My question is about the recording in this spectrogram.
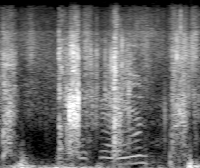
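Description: A brief indistinct voice, with wordless sounds that glide in pitch about a second in, over hikers' footsteps on a dirt trail and wind rumble on the microphone.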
